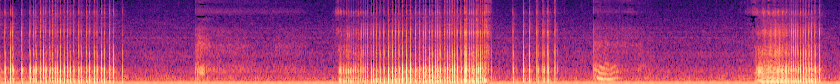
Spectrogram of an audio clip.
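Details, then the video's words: Tired Cocker Spaniel asleep after a day at the park; irregular rasping snores and breathy rattles, with a couple of squeaky nasal whimpers between them. "Snoring Cocker spaniel!"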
